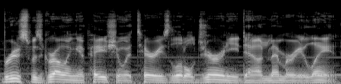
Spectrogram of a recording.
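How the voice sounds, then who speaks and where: Male narrator, scripted storytelling, low pitch, background music. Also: steady tone, fairly quick. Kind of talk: scripted audio drama narration.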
